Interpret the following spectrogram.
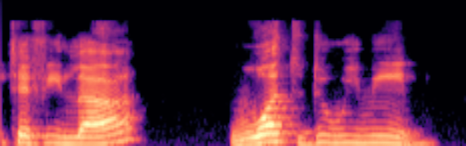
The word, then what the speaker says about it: Tefilah: we pronounce it is tefila with a strong emphasis on the lamid to kind of show that they're supposed to be two there but there's not two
